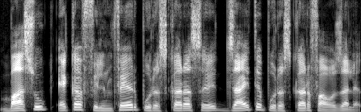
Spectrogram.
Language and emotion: Goan Konkani, neutral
